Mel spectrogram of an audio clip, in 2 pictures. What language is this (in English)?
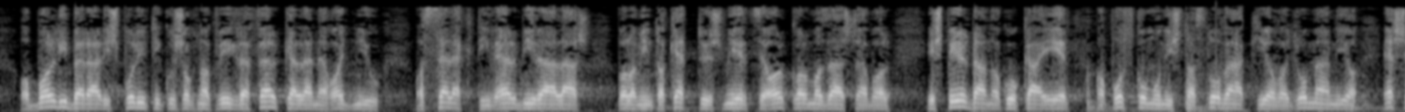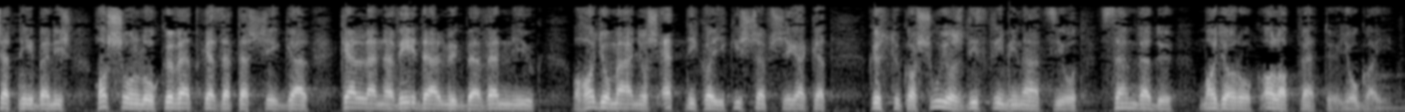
Hungarian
